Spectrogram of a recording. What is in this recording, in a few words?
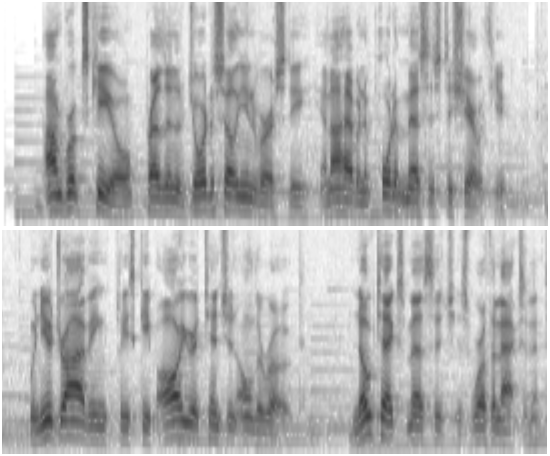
announcements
